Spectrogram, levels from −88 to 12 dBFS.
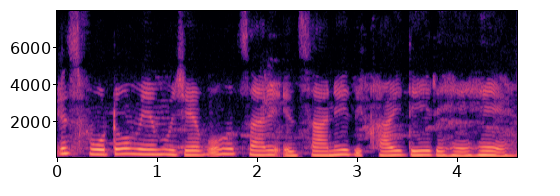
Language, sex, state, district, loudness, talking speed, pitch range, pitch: Hindi, female, Arunachal Pradesh, Longding, -14 LUFS, 145 wpm, 210-260 Hz, 225 Hz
